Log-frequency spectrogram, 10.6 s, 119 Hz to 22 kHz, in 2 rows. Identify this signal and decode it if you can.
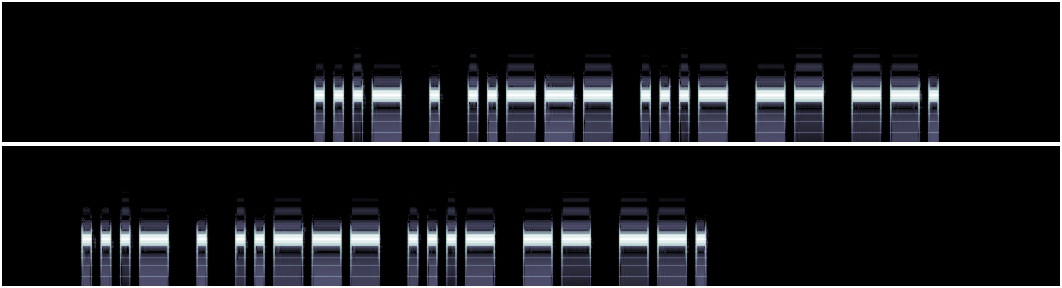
Morse code, heard as a keyed tone, about 25 wpm, 700 Hz. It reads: VE2VMG VE2VMG
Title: DXCC-100 Call Signs - 6 Characters - Repeated 2x - 25wpm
